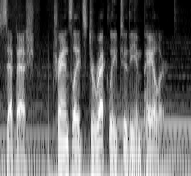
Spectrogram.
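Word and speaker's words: Țepeș: Tapez, pronounced Zepesh, translates directly to the impaler.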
